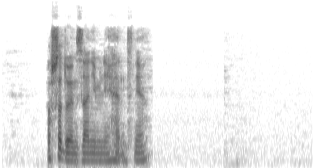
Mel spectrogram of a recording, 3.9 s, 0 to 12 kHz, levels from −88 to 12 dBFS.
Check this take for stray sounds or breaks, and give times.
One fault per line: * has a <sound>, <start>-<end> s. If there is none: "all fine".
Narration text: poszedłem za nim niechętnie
all fine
